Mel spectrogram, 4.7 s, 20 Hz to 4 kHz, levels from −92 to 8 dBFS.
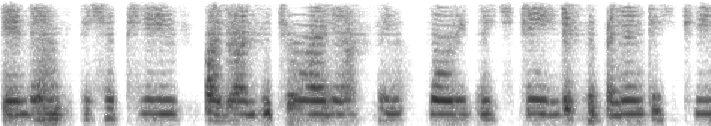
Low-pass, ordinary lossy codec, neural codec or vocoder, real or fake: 3.6 kHz; Opus, 64 kbps; codec, 44.1 kHz, 0.9 kbps, DAC; fake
